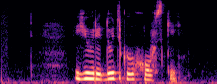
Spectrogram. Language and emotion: Russian, neutral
